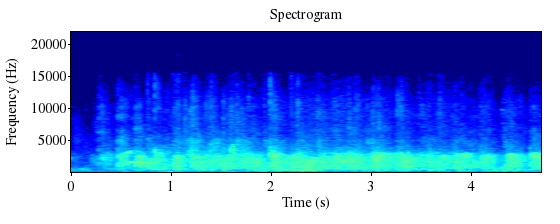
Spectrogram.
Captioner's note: audience applauding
